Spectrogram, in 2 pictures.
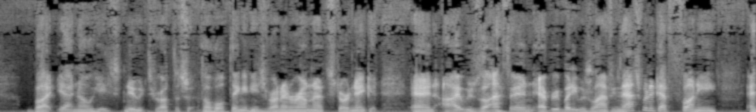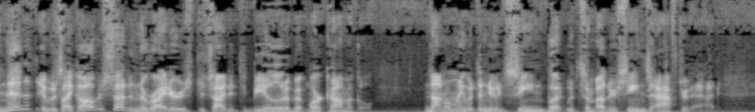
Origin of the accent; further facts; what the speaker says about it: Scranton, Pennsylvania, United States; And it happened in the town next to us where we grew up, where I grew up in Pennsylvania. It happened in Pittston, and I grew up in Manuka, Scranton.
